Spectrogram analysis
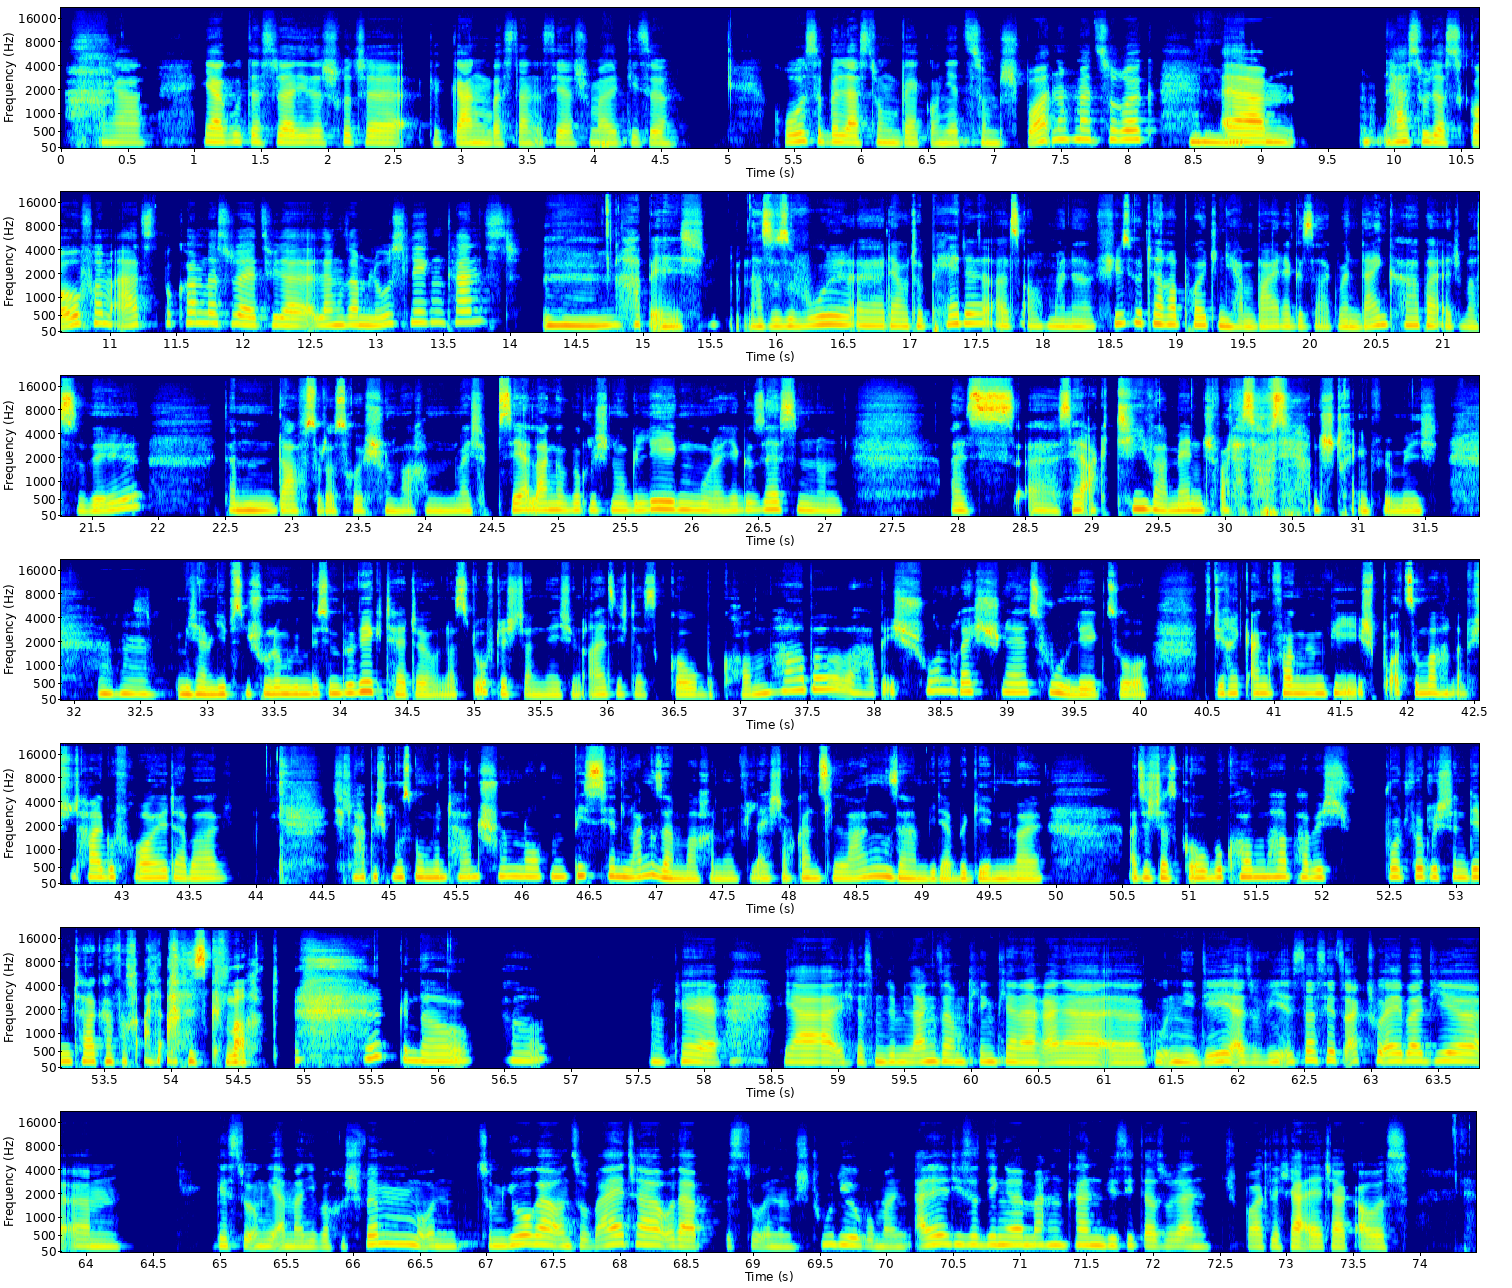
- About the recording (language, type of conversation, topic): German, advice, Wie gelingt dir der Neustart ins Training nach einer Pause wegen Krankheit oder Stress?
- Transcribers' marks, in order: other background noise; in English: "Go"; laughing while speaking: "war das auch sehr anstrengend"; in English: "Go"; in English: "Go"; laughing while speaking: "einfach a alles gemacht"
